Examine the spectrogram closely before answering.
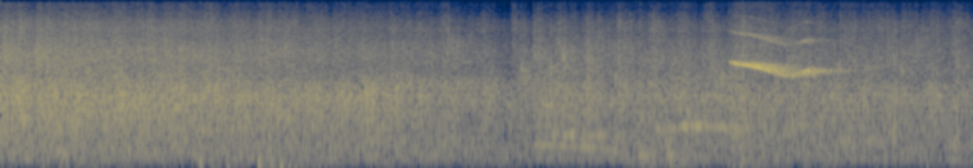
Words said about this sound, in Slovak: Nebudem klamať, ten potlesk na, na začiatku bol trošičku burlivejší, ale vy ste zistili, že na čo ste prišli.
